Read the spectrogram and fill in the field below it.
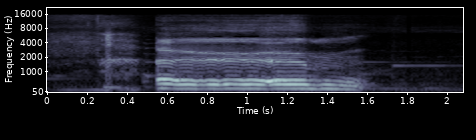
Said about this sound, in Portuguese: Assim, agora vocês vão ouvir o caminhão do lixo.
